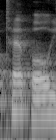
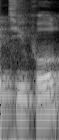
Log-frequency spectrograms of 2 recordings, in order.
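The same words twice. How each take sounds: First: "tuple" with a short first vowel; alternative pronunciation. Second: "tuple" with its long first vowel; long-vowel pronunciation. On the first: Teacher offers the other accepted name, "tuple" with short vowel. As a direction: say "tuple" as TUP-ul. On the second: Teacher offers the first of both names, "tuple" with long vowel. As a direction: say "tuple" as TOO-pul. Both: Shown as a demonstration. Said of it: "other people pronounce it as tuple".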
